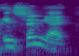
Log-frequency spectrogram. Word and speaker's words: Insigne: Insigne? Is that how you pronounce it? – Yeah, Insigne, yeah. – Yeah, I'm glad that, because I'm not very good at pronouncing names at times. Yeah, Insigne.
